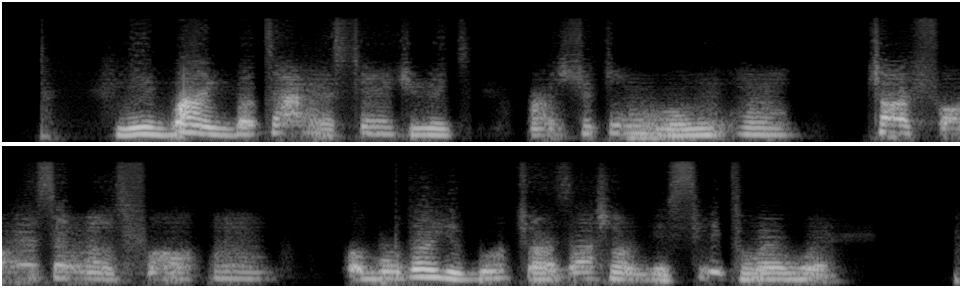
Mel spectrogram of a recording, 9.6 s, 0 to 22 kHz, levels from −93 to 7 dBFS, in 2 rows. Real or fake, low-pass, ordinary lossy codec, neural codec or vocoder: fake; 14.4 kHz; none; codec, 44.1 kHz, 0.9 kbps, DAC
